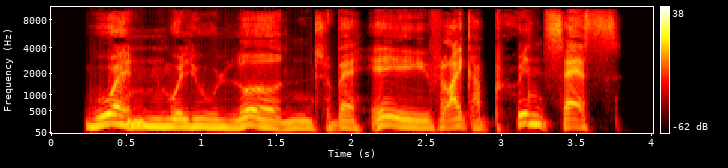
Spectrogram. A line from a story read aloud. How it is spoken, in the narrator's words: he roared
